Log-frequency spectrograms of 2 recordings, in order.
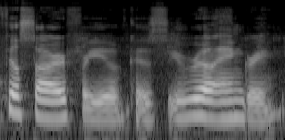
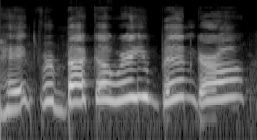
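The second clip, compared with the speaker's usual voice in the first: much higher, bright sing-song hello; excited greeting; 11 semitones higher than usual. Real, not acted. Streamer greeting a long-absent viewer, excited high greeting.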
